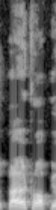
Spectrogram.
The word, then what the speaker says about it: pleiotropy: यस my dear students, अगर आप pronunciation की बात करें तो बहुत से लोग इसे प्लायोट्रॉपी और बहुत से लोग इसे प्लियोट्रॉपी भी बोलते हैं.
